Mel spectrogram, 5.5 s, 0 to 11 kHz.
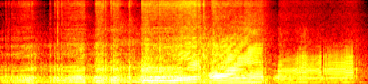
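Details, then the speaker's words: Honda CR500R Kaplan America Edition two-stroke with a short rod and no power valve, during a tuning session: uneven, wet blubbering at low revs that clears as the throttle opens, showing it is definitely jetted rich at the bottom end. "I'm not sure if I think the power curve's a little bit different on the short rod, but it's definitely rich down bottom."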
